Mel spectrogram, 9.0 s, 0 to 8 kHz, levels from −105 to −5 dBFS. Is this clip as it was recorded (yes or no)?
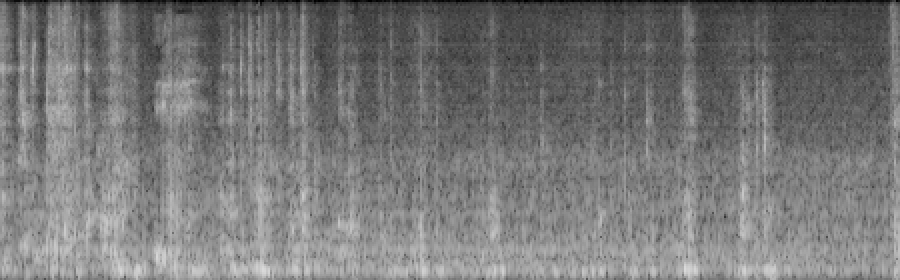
no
